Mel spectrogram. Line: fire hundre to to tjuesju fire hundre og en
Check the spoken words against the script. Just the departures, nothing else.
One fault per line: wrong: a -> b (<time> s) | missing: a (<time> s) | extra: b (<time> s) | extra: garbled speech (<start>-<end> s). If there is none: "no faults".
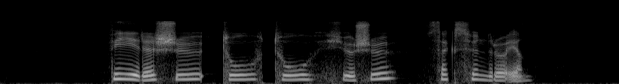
wrong: hundre -> sju (1.6 s)
wrong: fire -> seks (4.4 s)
